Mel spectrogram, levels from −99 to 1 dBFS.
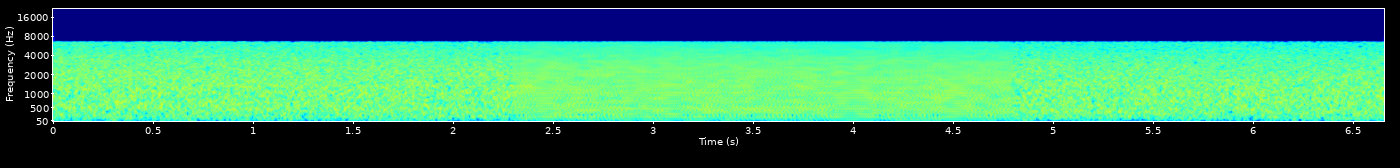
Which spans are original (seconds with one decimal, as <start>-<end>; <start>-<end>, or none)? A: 0.0-2.3; 4.8-6.7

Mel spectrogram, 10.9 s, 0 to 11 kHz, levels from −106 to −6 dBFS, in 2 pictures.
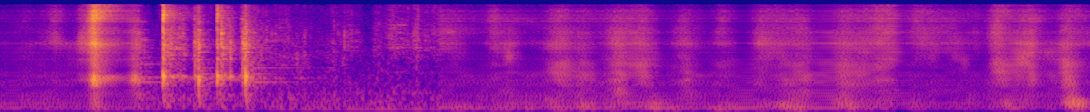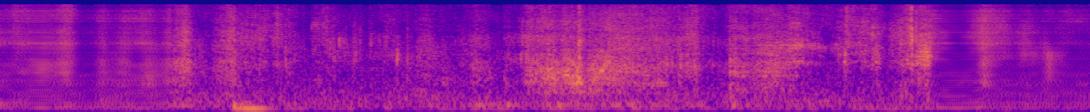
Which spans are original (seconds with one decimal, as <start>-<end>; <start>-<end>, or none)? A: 0.7-2.2; 6.3-10.1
